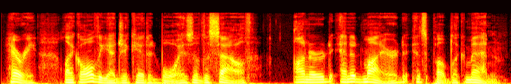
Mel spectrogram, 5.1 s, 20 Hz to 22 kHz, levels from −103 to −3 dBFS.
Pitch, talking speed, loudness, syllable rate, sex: 100 Hz, 175 wpm, -17 LUFS, 5.8 syllables/s, male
